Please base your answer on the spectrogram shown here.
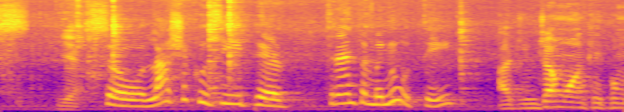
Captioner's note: speaking italian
